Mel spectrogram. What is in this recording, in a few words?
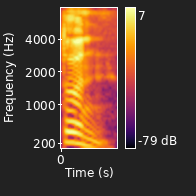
"dun4", taiwanese syllable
